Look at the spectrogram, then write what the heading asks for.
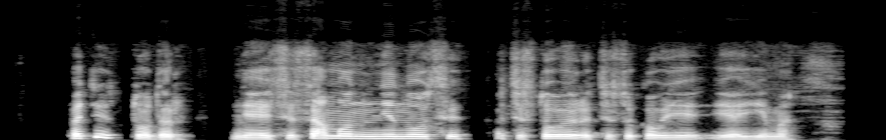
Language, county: Lithuanian, Vilnius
